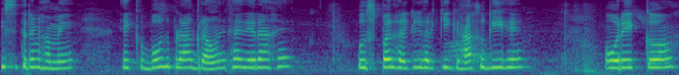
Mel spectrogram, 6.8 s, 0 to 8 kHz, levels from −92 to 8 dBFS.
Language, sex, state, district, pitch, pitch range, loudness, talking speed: Hindi, female, Bihar, Saran, 310 Hz, 295-320 Hz, -18 LUFS, 205 wpm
